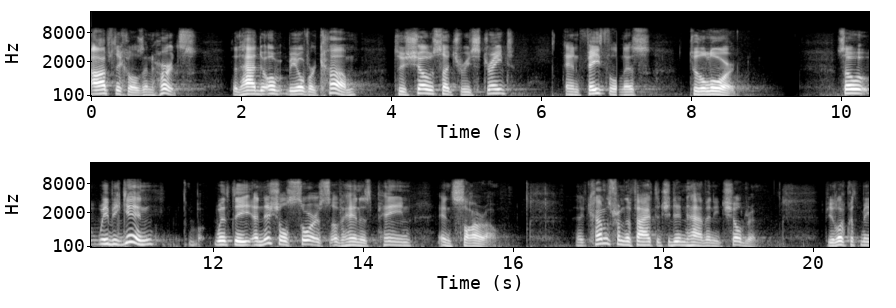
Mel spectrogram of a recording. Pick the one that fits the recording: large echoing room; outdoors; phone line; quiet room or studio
large echoing room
